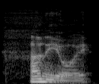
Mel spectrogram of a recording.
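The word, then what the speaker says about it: Honeoye: to pronounce it so I could get the pronunciation for it oh I was just doing that yeah honey oy wow yeah honey oy honey oy honey oi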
